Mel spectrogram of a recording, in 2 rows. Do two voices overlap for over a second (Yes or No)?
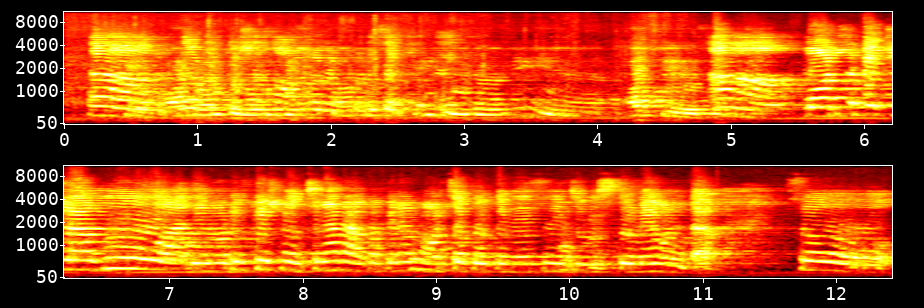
Yes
